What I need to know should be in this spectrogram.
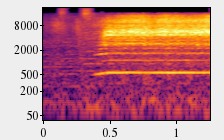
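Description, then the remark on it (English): A whistle is blown in one long, loud, steady blast, a sustained shrill tone with a breathy hiss, starting abruptly and held to the end with no talking. “Never mind the whistle.”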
